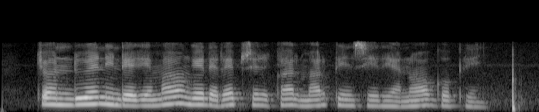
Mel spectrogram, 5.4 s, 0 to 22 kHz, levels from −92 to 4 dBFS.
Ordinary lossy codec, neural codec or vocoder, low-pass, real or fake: none; none; 5.4 kHz; real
